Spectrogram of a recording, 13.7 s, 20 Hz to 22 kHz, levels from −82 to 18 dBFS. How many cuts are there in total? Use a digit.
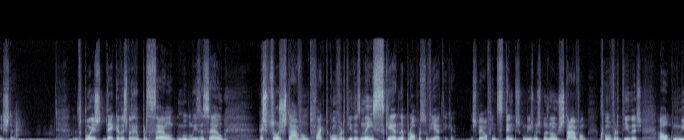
6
